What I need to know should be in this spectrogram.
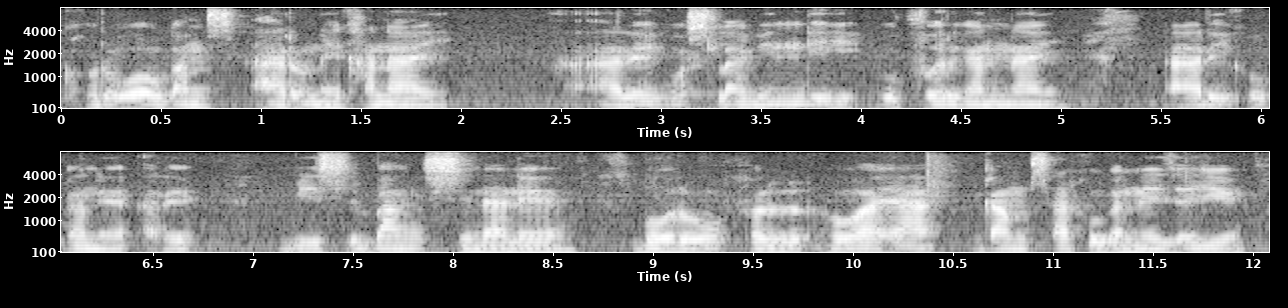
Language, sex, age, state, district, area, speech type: Bodo, male, 18-30, Assam, Kokrajhar, rural, spontaneous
